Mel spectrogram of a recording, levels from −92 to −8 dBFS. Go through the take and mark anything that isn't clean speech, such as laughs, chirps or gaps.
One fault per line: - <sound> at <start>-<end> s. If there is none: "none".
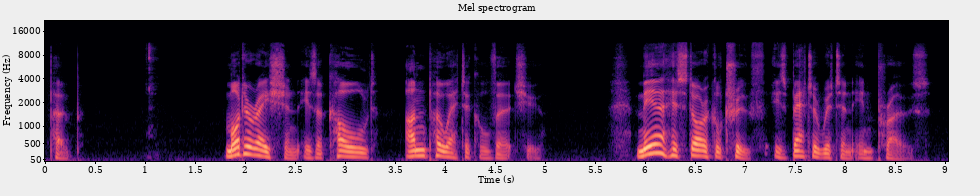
- sigh at 1.0-1.2 s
